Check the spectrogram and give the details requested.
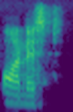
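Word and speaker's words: honest: का प्रयोग करें जैसे ऑनेस्ट ठीक है तो इसका उच्चारण क्या होता है ऑनेस्ट होता है नेस्ट नहीं होता दोस्तों ठीक है ये क्या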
